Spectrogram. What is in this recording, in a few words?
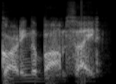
radio bot guarding, professional; player vo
